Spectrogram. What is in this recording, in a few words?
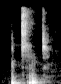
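"accent", British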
